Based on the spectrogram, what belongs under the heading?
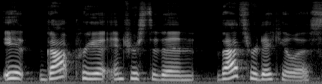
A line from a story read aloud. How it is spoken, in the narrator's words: Leonard sputtered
